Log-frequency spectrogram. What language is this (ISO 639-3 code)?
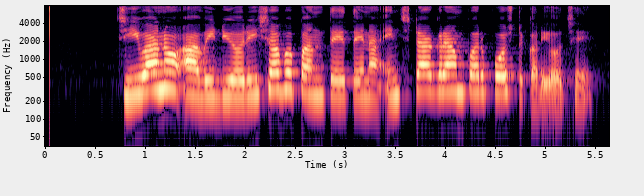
guj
